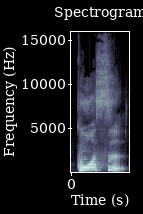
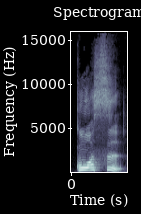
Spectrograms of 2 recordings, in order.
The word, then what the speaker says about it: Guo Si: E, Jue, Li Jue, Guo Si, Ge Wu O, Guo, Guo Si, Xu Rong, Xi Yu,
